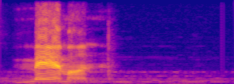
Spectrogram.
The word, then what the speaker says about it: Mammon: mom in this book they call it it's pronounced mammon sounds similar to me mammon mama that's why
